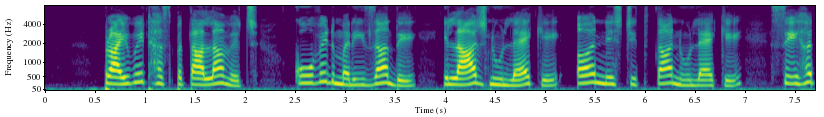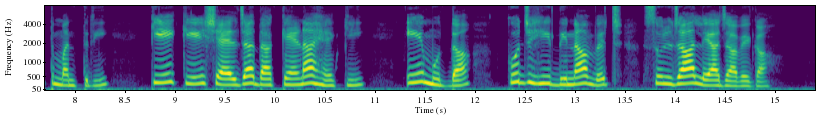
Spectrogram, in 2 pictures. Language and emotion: Punjabi, neutral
